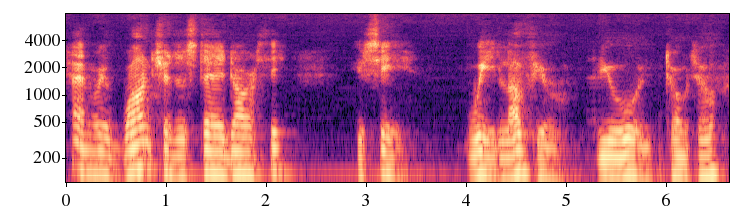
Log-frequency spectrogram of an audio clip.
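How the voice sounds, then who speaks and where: Gentle folksy pal, husky medium-pitched voice, vintage radio acting, slightly muffled recording. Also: male voice, takes it slowly. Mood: tender. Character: kindly, devoted male friend, folksy and gentle. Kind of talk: 1950s radio drama acting. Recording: dull old 1950 radio recording.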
